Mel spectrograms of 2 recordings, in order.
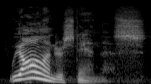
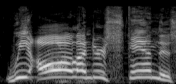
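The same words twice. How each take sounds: First: Said in the usual way. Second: Slow, much louder and higher, ALL hammered; "We all understand this" boomed slowly with "all" stretched high; emphatic preaching. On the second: Shown as a demonstration. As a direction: thunder "all" out to the church. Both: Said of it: "don't we, church?".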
